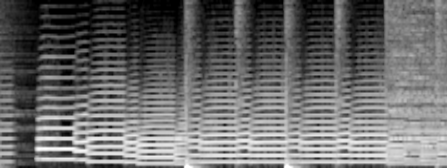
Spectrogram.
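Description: Notation-software playback of a brass quintet arrangement with drum part: a trumpet plays a quick, stepping melody over held lower brass. The music drops out briefly just after the start, and there are two drum-and-cymbal hits about a second apart near the middle.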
